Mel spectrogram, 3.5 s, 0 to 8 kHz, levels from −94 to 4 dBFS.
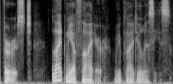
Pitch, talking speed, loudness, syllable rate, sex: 95 Hz, 120 wpm, -17 LUFS, 3.5 syllables/s, male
